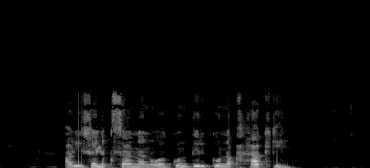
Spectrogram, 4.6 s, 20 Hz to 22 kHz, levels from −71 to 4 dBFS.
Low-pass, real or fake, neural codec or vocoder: 9.9 kHz; real; none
